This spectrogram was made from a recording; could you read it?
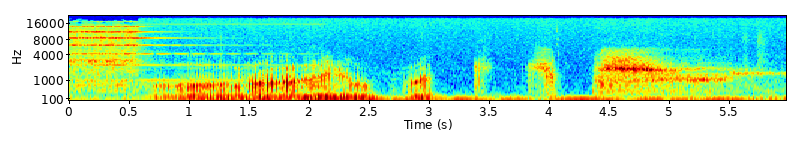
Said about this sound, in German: Psst. Hört ihr, was ich höre? Er schläft noch und schnarcht.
